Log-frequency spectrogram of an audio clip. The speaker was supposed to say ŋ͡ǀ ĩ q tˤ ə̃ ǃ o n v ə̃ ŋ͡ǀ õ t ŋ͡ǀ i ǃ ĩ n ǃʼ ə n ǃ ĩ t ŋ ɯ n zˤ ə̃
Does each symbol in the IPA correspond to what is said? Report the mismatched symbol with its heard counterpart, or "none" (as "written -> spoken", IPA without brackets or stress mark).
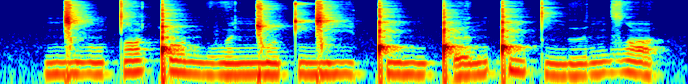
q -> ŋ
